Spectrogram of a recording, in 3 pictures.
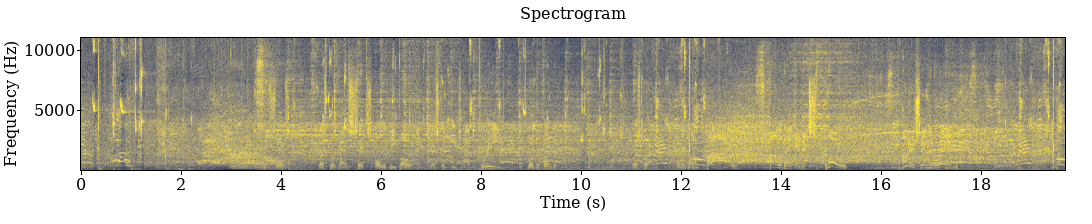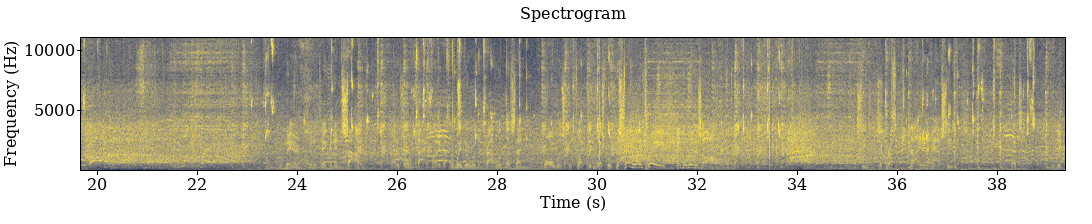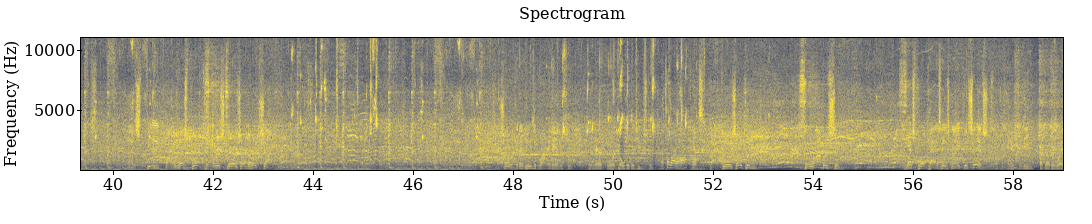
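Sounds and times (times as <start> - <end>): sneakers squeaking: 0.0 - 13.5, 15.6 - 19.9, 22.8 - 30.8, 32.0 - 34.2, 35.2 - 52.2
crowd din: 0.0 - 59.0.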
